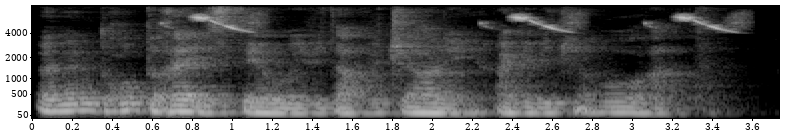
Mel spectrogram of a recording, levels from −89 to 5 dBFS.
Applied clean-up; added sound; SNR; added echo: none; Bird vocalization, bird call, bird song; -4 dB; reverberation time 0.5 s.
